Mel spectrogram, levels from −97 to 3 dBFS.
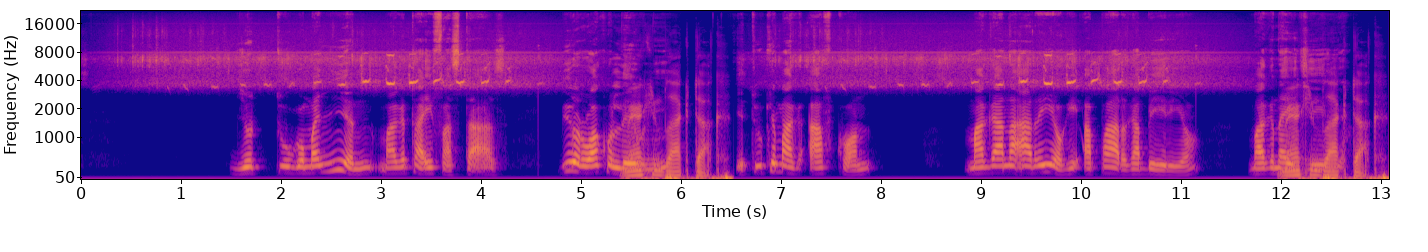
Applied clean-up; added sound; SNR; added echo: none; Bird vocalization, bird call, bird song; 1 dB; none.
